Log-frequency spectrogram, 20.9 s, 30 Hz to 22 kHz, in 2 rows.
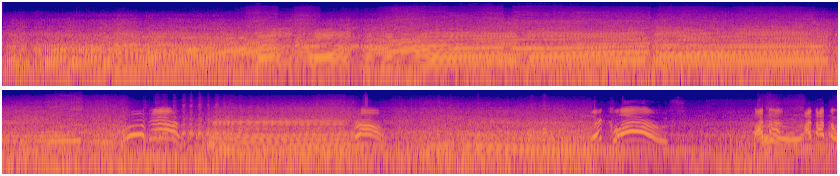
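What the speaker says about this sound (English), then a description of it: "I'm about to race the Suzuki 85" Suzuki RM85 and Honda CRF150 dirt bikes drag racing, engines revving loud and continuous with rising, shifting pitch sweeps as they pull away, voices talking over the roar throughout.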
